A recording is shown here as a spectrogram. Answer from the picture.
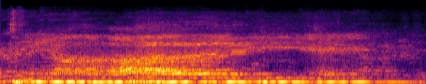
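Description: Male voices holding one long chanted note, steady in pitch for nearly four seconds before trailing off at the very end, the close of a devotional chant.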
